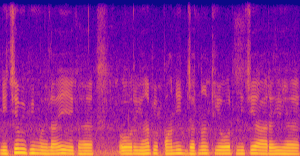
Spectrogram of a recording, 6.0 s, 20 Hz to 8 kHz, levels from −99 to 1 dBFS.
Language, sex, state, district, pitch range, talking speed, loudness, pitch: Hindi, male, Bihar, Kishanganj, 160-175 Hz, 170 wpm, -15 LUFS, 165 Hz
